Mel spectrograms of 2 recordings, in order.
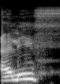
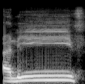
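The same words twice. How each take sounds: First: The word is said quickly without stretching. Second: The vowel is drawn out long. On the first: The speaker calls it right. "টেনে পড়া যাবে না, তাড়াতাড়ি করে উচ্চারণ করতে হবে" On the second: The speaker calls it wrong. "এইভাবে টেনে পড়ে থাকি"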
